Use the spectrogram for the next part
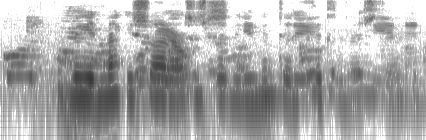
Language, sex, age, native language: Icelandic, female, 12, Icelandic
